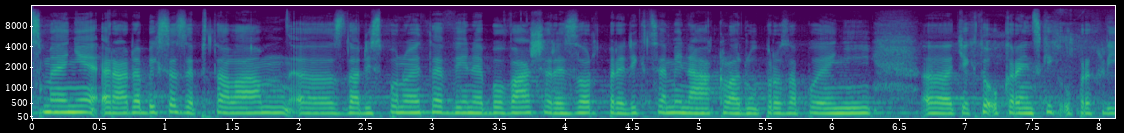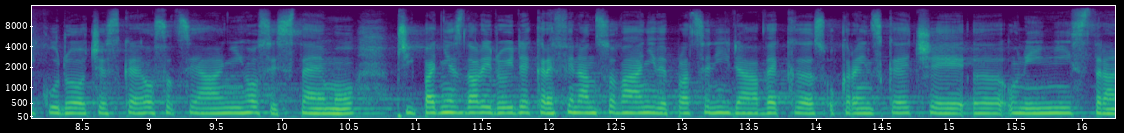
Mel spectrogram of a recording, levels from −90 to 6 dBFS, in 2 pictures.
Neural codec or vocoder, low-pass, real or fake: none; 14.4 kHz; real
